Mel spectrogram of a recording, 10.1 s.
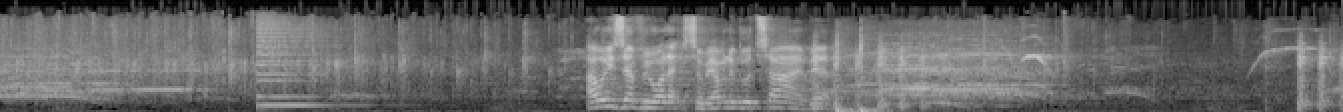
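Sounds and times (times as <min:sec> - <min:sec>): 
audience applause: 0:00.0 - 0:04.9, 0:06.4 - 0:08.9
speech: 0:04.4 - 0:06.9.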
